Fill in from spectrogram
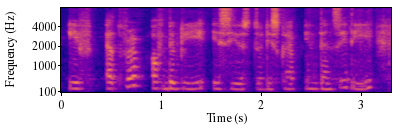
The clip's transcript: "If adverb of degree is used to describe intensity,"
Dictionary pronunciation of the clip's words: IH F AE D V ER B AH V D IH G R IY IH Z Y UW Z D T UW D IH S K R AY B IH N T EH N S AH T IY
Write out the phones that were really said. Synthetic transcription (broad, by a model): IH F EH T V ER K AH F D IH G IY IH S Y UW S T UW D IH S K R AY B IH N T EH N S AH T IY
